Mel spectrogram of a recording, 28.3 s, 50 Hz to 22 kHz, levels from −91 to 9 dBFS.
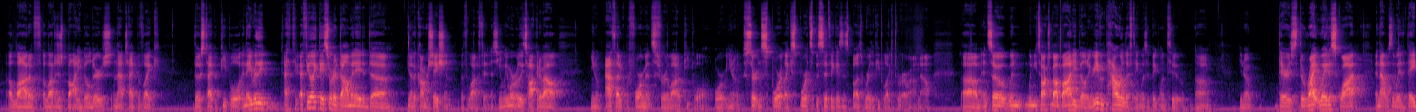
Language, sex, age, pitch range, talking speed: English, male, 20-39, 100-130 Hz, 225 wpm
